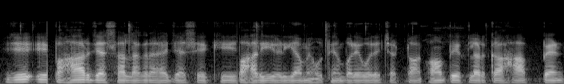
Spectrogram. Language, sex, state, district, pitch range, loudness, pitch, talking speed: Hindi, male, Bihar, Supaul, 90-100 Hz, -22 LUFS, 90 Hz, 245 wpm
